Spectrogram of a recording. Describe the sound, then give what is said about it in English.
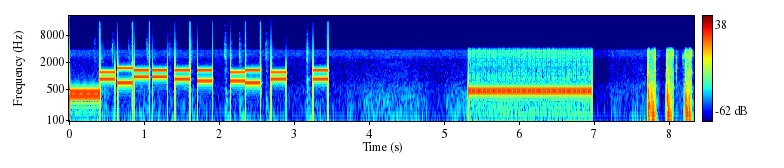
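A telephone is dialed to call a number: a brief dial tone, then a quick string of touch-tone key beeps, a pause, one long buzzing ringback tone and a few short clicks. “So we'll take this number that you gave us, Ed, and we'll call him right now”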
